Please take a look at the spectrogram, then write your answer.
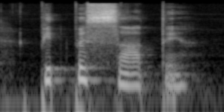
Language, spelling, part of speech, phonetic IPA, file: Ukrainian, підписати, verb, [pʲidpeˈsate], Uk-підписати.ogg
- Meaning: to sign (write one's signature on)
